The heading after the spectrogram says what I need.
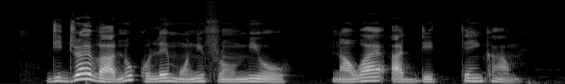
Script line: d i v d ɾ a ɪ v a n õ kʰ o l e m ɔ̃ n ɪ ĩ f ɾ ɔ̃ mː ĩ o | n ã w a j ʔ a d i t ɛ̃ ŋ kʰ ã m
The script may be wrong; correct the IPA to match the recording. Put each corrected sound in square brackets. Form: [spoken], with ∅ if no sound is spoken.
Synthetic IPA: d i [∅] d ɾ a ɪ v a n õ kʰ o l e m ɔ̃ n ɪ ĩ f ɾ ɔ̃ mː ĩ o | n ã w a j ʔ a d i t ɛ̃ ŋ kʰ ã m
